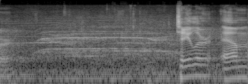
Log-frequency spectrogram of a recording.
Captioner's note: applause, cheering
